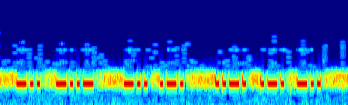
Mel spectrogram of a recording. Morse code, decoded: DX DR FRD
